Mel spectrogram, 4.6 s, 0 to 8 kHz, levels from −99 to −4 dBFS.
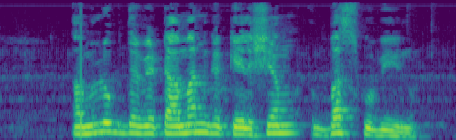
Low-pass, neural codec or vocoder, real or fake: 7.2 kHz; none; real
